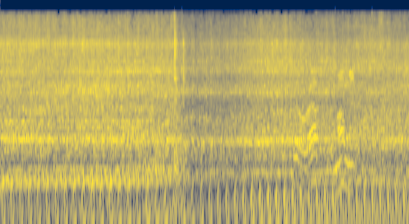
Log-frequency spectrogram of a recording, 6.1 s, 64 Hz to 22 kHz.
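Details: 1974 Cushman Truckster Haulster small single-cylinder engine, cold start after sitting a while, following a wiring fix and redone exhaust; putters with an even, steady beat and no misses, settling into a regular run; normal running.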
